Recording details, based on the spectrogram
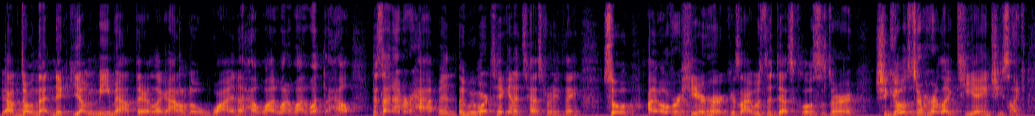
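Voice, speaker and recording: A man's voice: fairly high pitch, fast, hardly any pauses. A young American man telling a casual storytime rant in an exasperated, slangy way. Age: young adult. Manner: exasperated, animated, slangy delivery. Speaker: video creator telling stories.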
